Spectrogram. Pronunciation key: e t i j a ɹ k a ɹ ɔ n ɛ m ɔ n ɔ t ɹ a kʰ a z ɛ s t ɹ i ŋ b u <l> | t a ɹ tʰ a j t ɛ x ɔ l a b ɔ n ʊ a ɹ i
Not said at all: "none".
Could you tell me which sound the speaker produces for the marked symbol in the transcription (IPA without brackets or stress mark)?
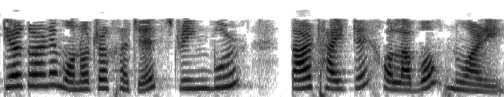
ɹ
